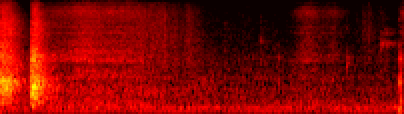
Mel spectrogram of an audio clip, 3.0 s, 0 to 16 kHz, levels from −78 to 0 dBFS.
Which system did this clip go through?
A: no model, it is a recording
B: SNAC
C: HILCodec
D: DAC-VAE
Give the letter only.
A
